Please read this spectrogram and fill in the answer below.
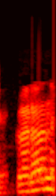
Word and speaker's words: कर्ण: एक क्वेश्चन है क्या, आपका जो स्पेलिंग है कर्ण, आपका प्रोनाउंसिएशन कैसे, करण है कि कर्ण है? कर्ण, के ए आर एन, कर्ण के ए आर एन।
